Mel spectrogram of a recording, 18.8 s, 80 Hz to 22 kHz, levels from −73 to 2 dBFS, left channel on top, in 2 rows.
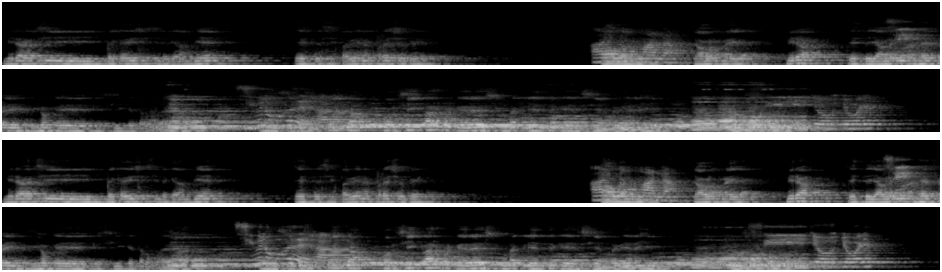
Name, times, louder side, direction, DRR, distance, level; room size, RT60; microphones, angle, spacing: voice 1, 0.0-2.2 2.9-4.2 6.0-6.4 6.9-7.5 7.8-8.1 8.5-11.3 12.0-16.1 16.6-17.4, right 1 dB, 25° right, 2 dB, 0.5 m, -27 dB
voice 2, 5.9-6.8 8.9-9.1 11.7-12.9 17.0-18.1, right 3 dB, 55° right, 6 dB, 0.8 m, -29 dB
sound 1, 10.9-17.5, left 3 dB, 50° left, 0.5 m, -24 dB
8.2 x 3.9 x 6.6 m, 1.2 s
head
